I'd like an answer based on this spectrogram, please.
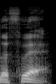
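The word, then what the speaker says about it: Lefèvre: stock operator by Edwin Lafitte that's the proper French pronunciation and by the way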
